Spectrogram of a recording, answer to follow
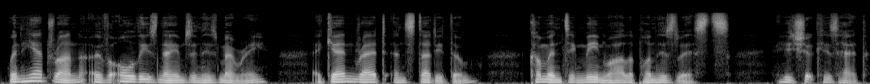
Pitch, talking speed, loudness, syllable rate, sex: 100 Hz, 170 wpm, -19 LUFS, 5.1 syllables/s, male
